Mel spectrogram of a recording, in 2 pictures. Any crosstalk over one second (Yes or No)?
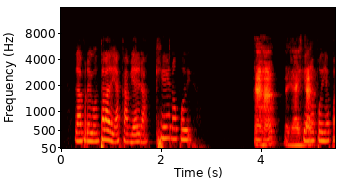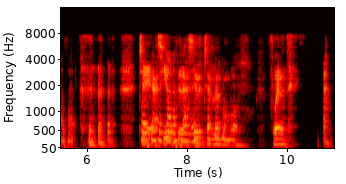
Yes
